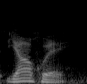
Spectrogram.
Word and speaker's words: Yahweh: No one is completely sure how it's to be pronounced, but we've pronounced it as Yahweh.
